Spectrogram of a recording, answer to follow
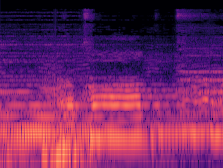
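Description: Live band music: a man sings a Thai-language song into a microphone over electric guitar and bass guitar, holding and bending his notes.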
